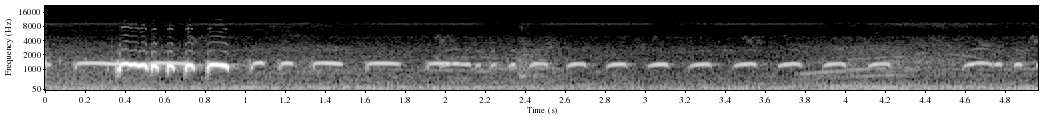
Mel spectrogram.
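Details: Local zebra dove in lively song: one loud rapid cluster of hooked coos, followed by a long even string of softer rolling notes, about three per second, steadily repeated.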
